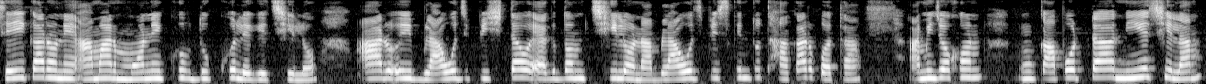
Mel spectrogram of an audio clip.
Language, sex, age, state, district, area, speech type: Bengali, female, 45-60, West Bengal, Nadia, rural, spontaneous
